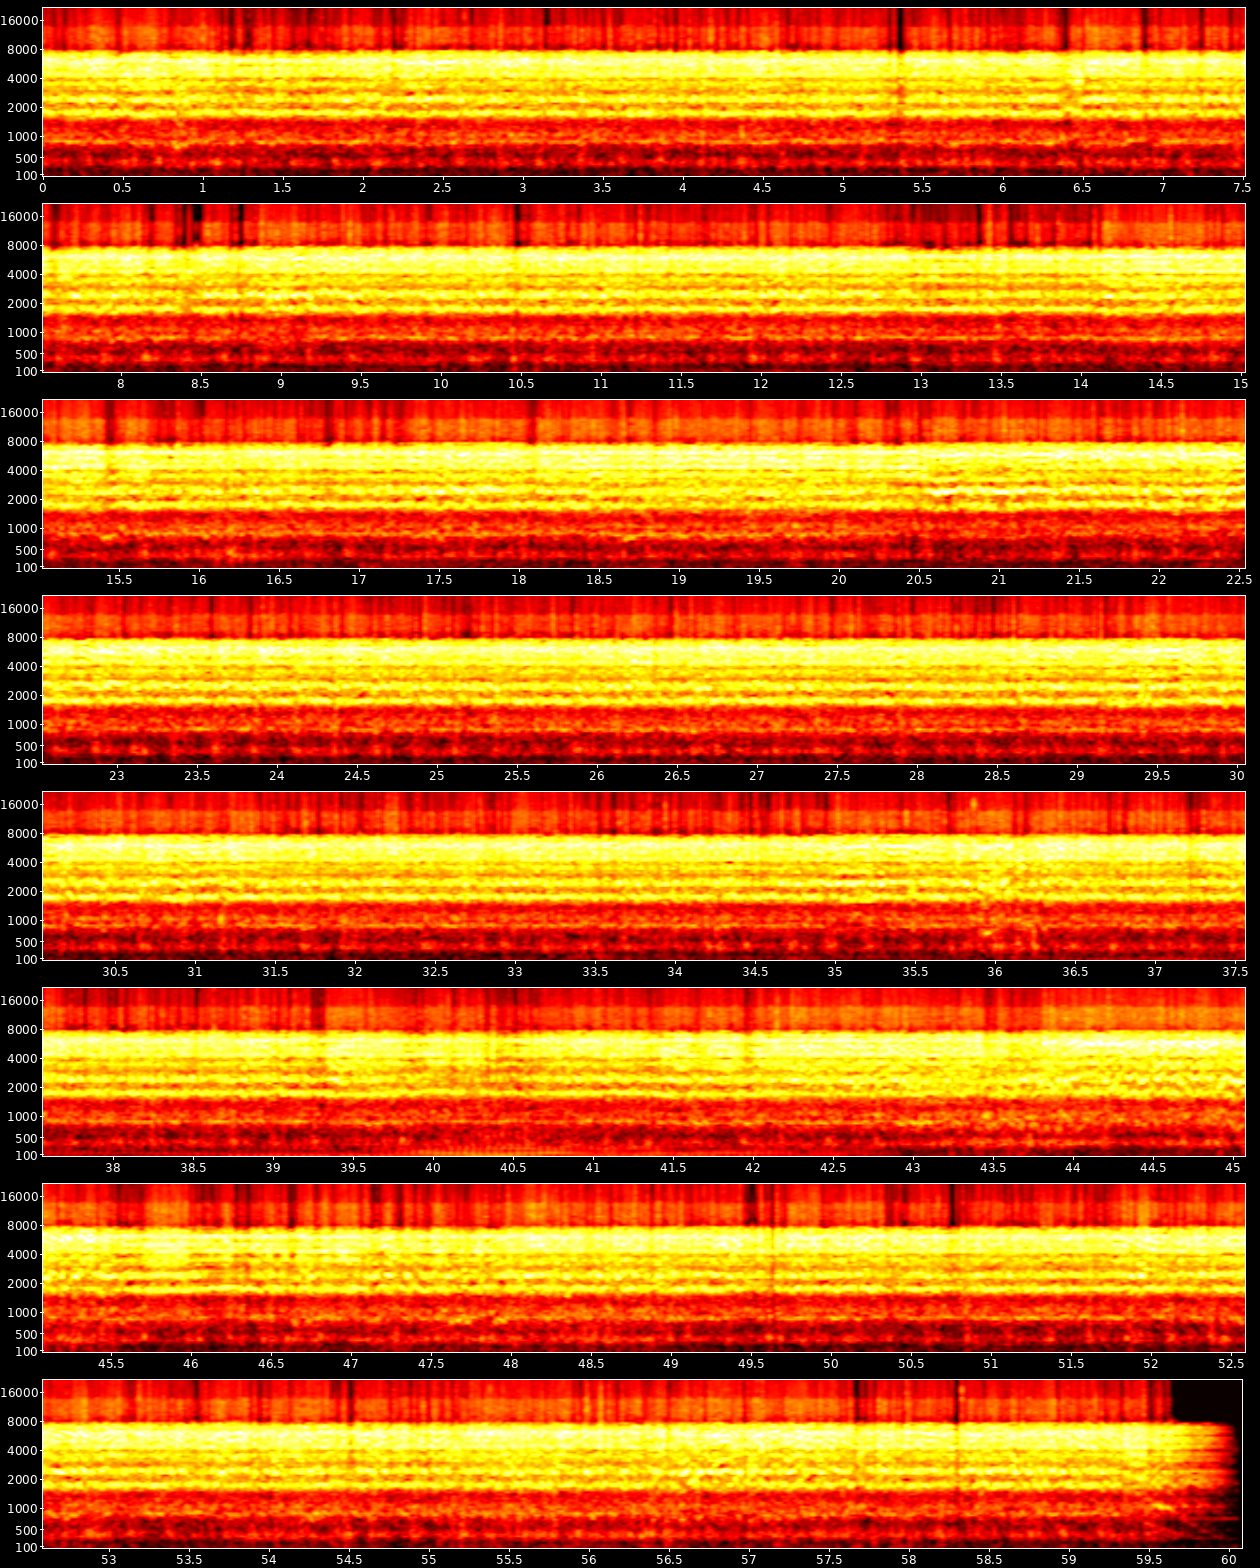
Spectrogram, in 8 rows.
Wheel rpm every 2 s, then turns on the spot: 230, 230, 230, 230, 230, 240, 230, 220, 230, 220, 220, 230, 230, 230, 230, 230, 230, 230, 240, 230, 230, 220, 230, 230, 230, 240, 230, 230, 230, 180.
none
